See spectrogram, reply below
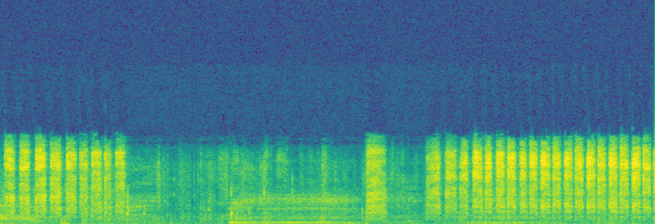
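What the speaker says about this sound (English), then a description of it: "Let me sand this one too to get it ready." Sandpaper rubs a UV resin-coated foam Easter egg in quick, rhythmic scratchy strokes, a burst at the start and a longer steady run at the end, with a quieter stretch of faint handling between.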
